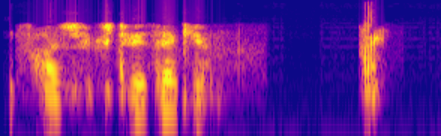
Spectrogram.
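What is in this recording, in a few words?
Sheriff East County, scanner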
